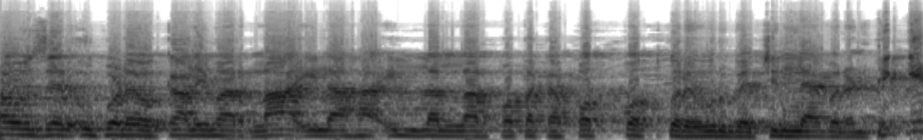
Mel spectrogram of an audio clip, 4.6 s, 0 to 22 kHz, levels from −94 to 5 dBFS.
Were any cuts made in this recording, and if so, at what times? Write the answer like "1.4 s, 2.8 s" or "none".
none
